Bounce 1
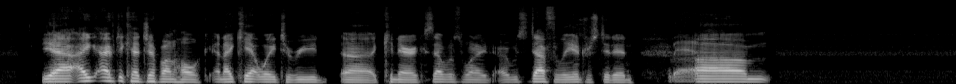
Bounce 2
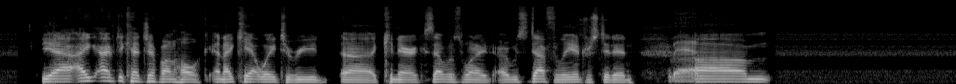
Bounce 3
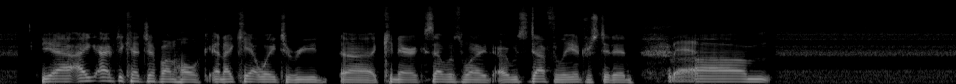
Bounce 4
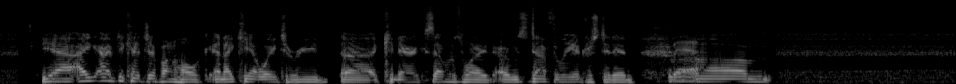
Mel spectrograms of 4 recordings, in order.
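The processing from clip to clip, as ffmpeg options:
ffmpeg -i in.wav -af "acompressor=threshold=-27dB:ratio=5,volume=7dB" out.wav
ffmpeg -i in.wav -af "acompressor=threshold=-33dB:ratio=4,volume=-1dB" out.wav
ffmpeg -i in.wav -filter_complex "[0:a]asplit=2[link_01][link_02];[link_02]adelay=7.4,afreqshift=0.66[link_03];[link_01][link_03]amix=inputs=2:normalize=1,volume=1dB" out.wav

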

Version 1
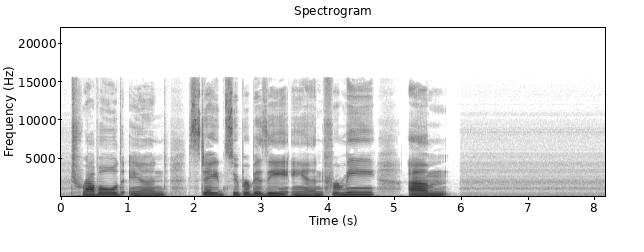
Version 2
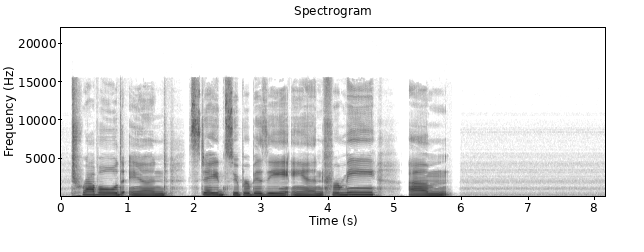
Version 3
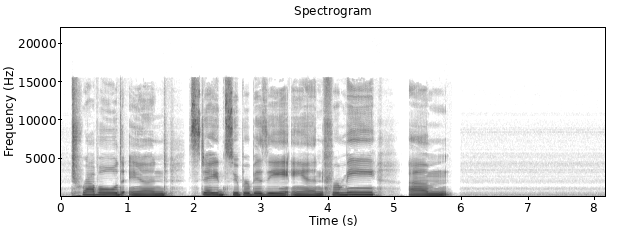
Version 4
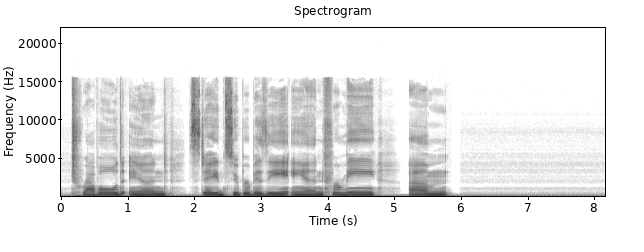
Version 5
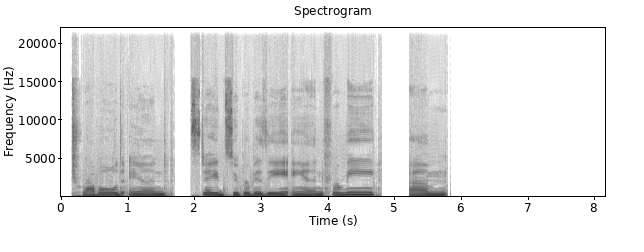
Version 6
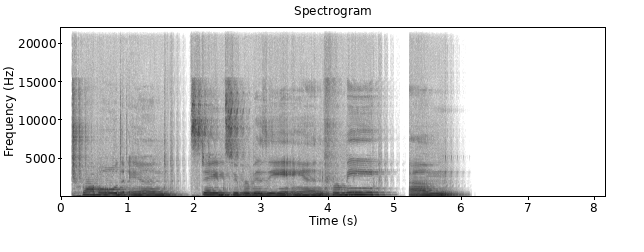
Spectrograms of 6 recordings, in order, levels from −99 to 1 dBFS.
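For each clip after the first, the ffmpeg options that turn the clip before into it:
ffmpeg -i in.wav -af "agate=range=-15dB:threshold=-45dB:ratio=16:detection=peak,equalizer=frequency=1600:width_type=o:width=0.42:gain=-8.5,areverse,acompressor=threshold=-33dB:ratio=6,areverse,volume=8dB" out.wav
ffmpeg -i in.wav -af "equalizer=frequency=1500:width_type=o:width=1.7:gain=-14" out.wav
ffmpeg -i in.wav -af "aeval=exprs='val(0)+0.002*(sin(2*PI*50*n/s)+sin(2*PI*2*50*n/s)/2+sin(2*PI*3*50*n/s)/3+sin(2*PI*4*50*n/s)/4+sin(2*PI*5*50*n/s)/5)':channel_layout=same" out.wav
ffmpeg -i in.wav -af "aeval=exprs='val(0)*gte(abs(val(0)),0.00531)':channel_layout=same" out.wav
ffmpeg -i in.wav -af "aecho=1:1:91|182|273|364:0.422|0.148|0.0517|0.0181,volume=8dB" out.wav

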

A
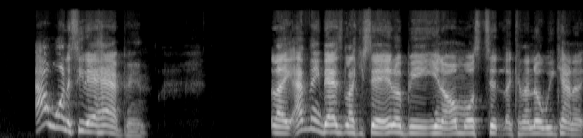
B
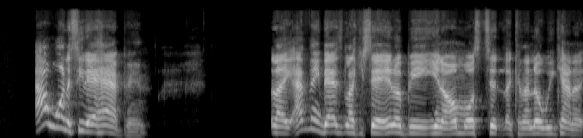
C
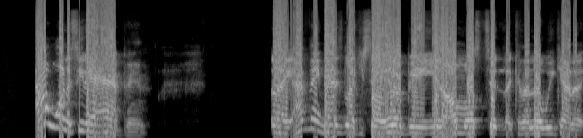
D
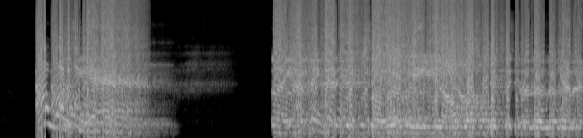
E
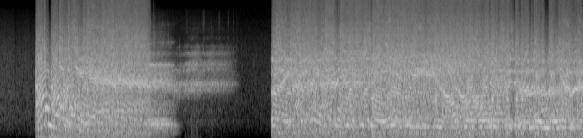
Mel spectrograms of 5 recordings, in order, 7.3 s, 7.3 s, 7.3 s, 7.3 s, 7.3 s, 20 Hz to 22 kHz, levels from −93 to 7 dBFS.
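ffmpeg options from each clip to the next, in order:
ffmpeg -i in.wav -af "highpass=frequency=910:poles=1,alimiter=limit=-10dB:level=0:latency=1:release=344,volume=4.5dB" out.wav
ffmpeg -i in.wav -af "highshelf=frequency=8800:gain=-12,aeval=exprs='(mod(5.96*val(0)+1,2)-1)/5.96':channel_layout=same" out.wav
ffmpeg -i in.wav -af "aecho=1:1:190|304|372.4|413.4|438.1:0.631|0.398|0.251|0.158|0.1" out.wav
ffmpeg -i in.wav -filter_complex "[0:a]asplit=2[link_01][link_02];[link_02]highpass=frequency=720:poles=1,volume=36dB,asoftclip=type=tanh:threshold=-9dB[link_03];[link_01][link_03]amix=inputs=2:normalize=0,lowpass=frequency=3200:poles=1,volume=-6dB" out.wav

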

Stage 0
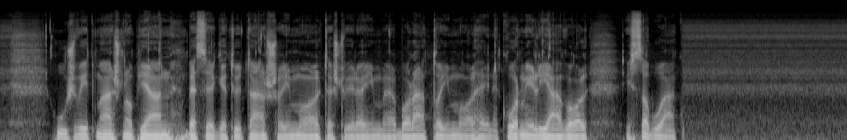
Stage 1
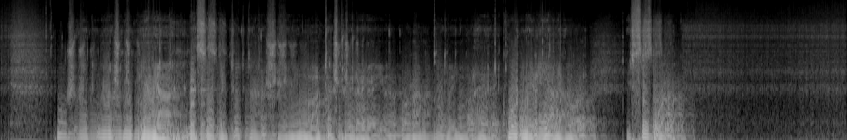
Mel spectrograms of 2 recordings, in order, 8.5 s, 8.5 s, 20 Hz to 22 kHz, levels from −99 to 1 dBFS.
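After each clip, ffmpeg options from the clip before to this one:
ffmpeg -i in.wav -af "aecho=1:1:106|212|318:0.473|0.123|0.032,aeval=exprs='max(val(0),0)':channel_layout=same,tremolo=f=0.59:d=0.52" out.wav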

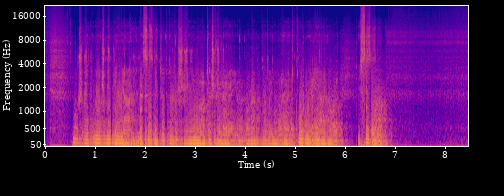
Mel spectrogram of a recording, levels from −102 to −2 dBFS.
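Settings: ffmpeg -i in.wav -af "alimiter=limit=-20.5dB:level=0:latency=1:release=266,volume=3dB" out.wav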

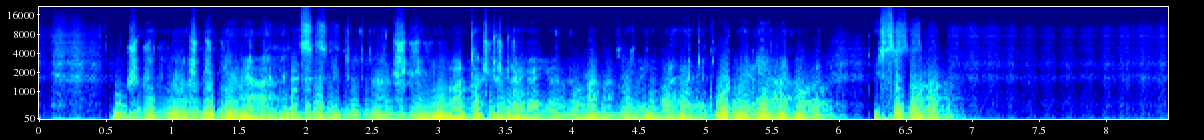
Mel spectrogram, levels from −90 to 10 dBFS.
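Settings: ffmpeg -i in.wav -af "tremolo=f=7:d=0.5" out.wav

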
